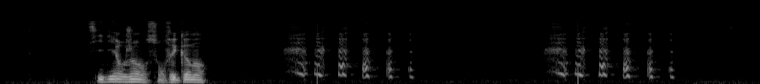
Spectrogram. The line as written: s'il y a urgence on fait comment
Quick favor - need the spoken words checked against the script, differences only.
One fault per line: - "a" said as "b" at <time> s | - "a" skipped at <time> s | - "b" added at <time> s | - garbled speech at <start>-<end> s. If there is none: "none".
none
